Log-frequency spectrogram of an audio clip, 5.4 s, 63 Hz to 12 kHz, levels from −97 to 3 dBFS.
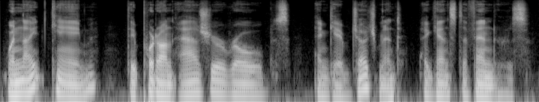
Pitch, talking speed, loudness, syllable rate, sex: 85 Hz, 145 wpm, -22 LUFS, 4.4 syllables/s, male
